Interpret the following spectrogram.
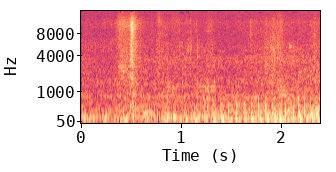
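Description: Low, steady engine rumble with a sharp click about half a second in.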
